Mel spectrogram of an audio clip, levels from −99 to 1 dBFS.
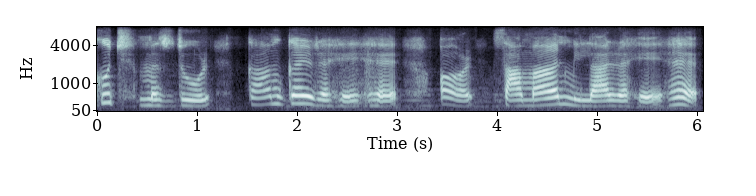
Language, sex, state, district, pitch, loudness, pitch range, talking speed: Hindi, female, Assam, Sonitpur, 215 Hz, -15 LUFS, 195-265 Hz, 110 wpm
